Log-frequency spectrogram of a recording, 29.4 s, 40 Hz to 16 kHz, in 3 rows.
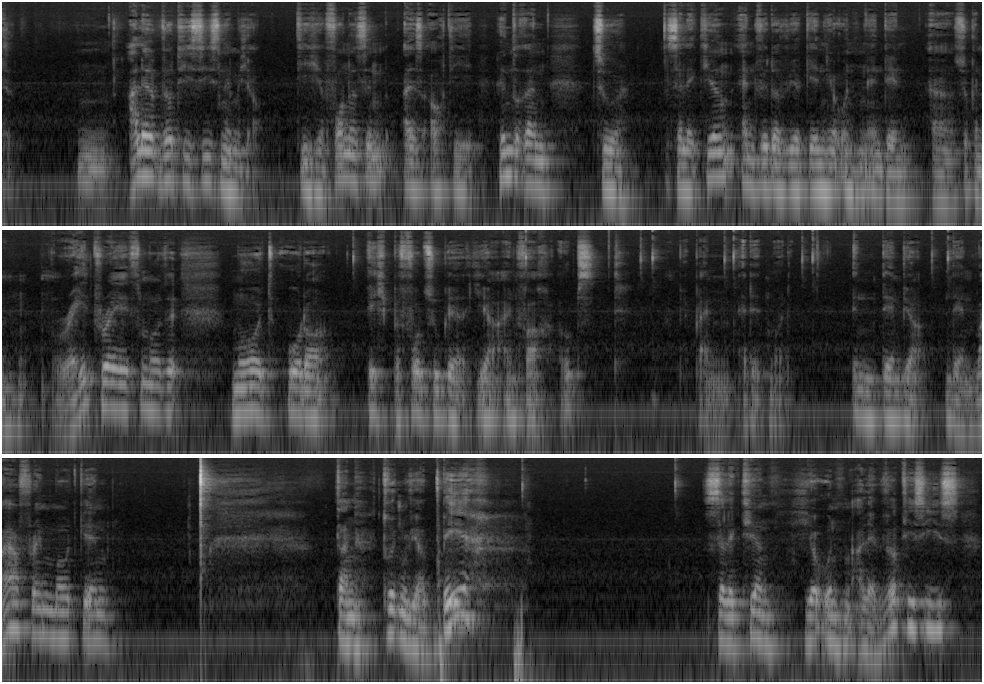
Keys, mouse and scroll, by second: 12.9 middle click, 14.9 typing, 16.0 click, 16.6 click, 17.1 middle click, 17.6-19.4 drag, 23.8 b.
